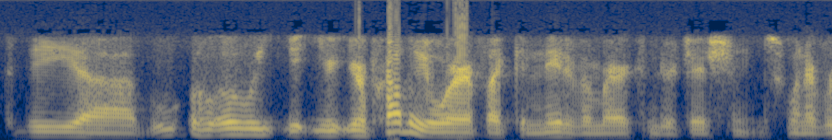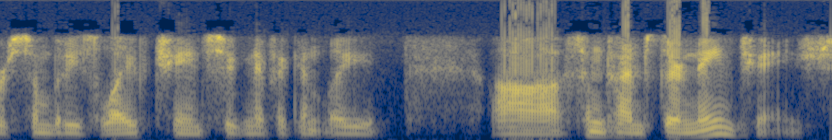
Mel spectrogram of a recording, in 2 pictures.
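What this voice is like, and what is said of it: Smooth, resonant radio voice. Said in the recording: “you have such a radio voice.”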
